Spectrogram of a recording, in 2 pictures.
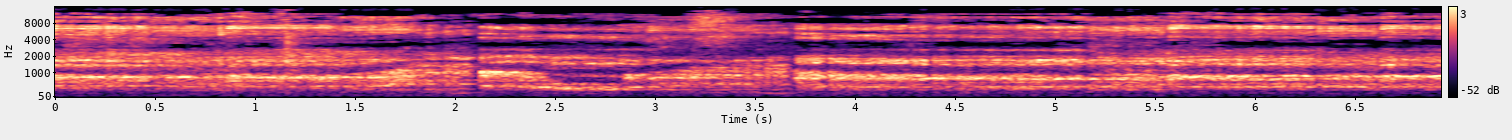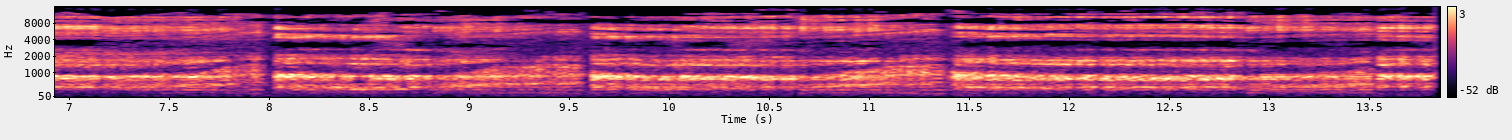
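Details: Howler monkey howling: a loud, continuous, droning roar with rough harmonics, swelling and dipping in pitch every few seconds, with short breaks near two, eight and eleven seconds.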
